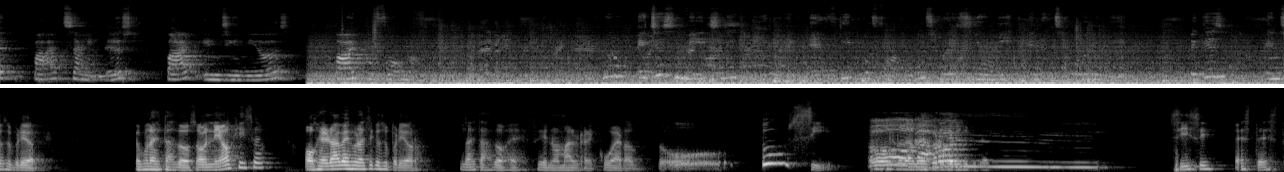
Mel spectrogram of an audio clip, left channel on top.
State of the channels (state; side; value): different; both; correlation 0.00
